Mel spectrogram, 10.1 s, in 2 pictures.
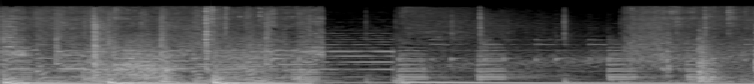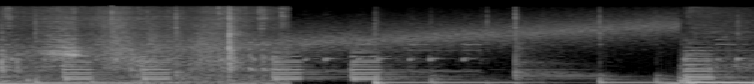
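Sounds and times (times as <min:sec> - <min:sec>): background music: 0:00.0 - 0:10.0
metal spatula scraping: 0:04.2 - 0:07.0.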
